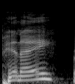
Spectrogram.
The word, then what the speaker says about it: penne: Penne or penny? Is it penny pasta or penne? – I've always said penny. – What's the fancy? – Okay. I've said it wrong always.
